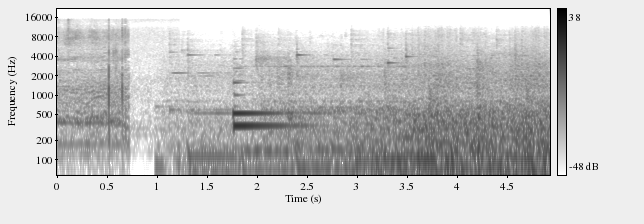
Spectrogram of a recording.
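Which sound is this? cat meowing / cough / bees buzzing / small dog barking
bees buzzing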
